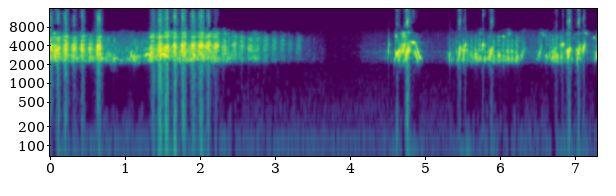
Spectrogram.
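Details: European goldfinch singing, a recording meant for mating and for tutoring goldfinches in song: a dense, buzzy twittering burst lasting about three seconds, a pause, then shorter twittered phrases.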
